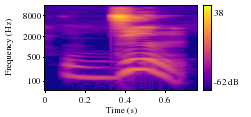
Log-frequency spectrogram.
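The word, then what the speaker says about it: جيم: হচ্ছে এরপরে আসুন জিম মনে রাখবেন জিম জিহ্বার মাঝখানের অংশটা জিহ্বার মাঝখানের অংশটা উপরের তালুর সঙ্গে লাগাবেন আমার কথাটি ভালো করে বুঝবেন জিহ্বার মাঝখানের অংশটা উপরের তালুর সঙ্গে লাগাবেন জিম জিম জিম এভাবে উচ্চারণ করবেন।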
